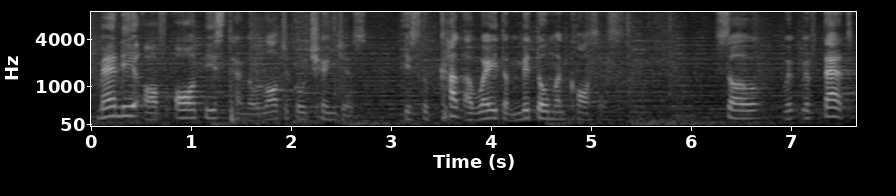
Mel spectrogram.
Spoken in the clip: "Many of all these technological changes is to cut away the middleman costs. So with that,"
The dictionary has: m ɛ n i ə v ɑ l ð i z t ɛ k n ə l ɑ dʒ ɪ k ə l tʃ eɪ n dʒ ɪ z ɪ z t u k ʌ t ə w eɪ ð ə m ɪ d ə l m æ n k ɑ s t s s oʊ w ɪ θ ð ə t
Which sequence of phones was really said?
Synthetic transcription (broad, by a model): m ɛ n i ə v ɑ l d i s t ɛ k n ə l ɑ dʒ ɪ k ə l tʃ eɪ n dʒ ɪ s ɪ s t u k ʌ t ə w eɪ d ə m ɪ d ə m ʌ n k ɑ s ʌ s s oʊ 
